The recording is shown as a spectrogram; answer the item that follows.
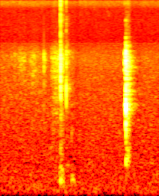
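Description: Near silence with faint room tone, broken by a few short, faint clicks about a second in and one more near the end.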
